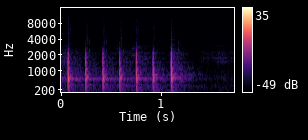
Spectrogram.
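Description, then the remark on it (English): Seven quick, evenly spaced knocks on a wooden front door, fairly loud with a hollow thud, followed by a brief quiet tail. No voices. “And then all of a sudden on the front door.”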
